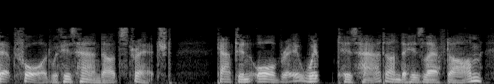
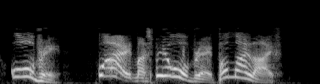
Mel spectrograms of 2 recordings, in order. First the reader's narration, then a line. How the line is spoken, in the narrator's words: he cried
